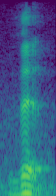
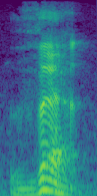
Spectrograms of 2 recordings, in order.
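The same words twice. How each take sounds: First: The word is pronounced in a reduced form. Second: The word is pronounced fully and carefully. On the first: "ça devient that ... ça c'est réduction" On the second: "ça c'est prononciation normale"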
